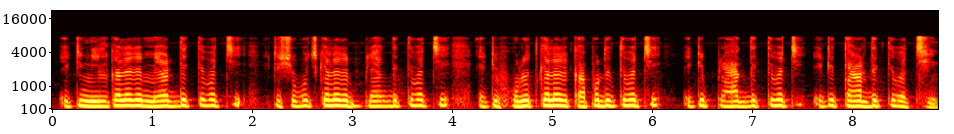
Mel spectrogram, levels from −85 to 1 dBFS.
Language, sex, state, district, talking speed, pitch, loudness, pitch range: Bengali, male, West Bengal, Malda, 210 wpm, 215 Hz, -16 LUFS, 200-225 Hz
